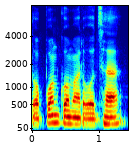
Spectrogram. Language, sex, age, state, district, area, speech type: Odia, male, 30-45, Odisha, Cuttack, urban, spontaneous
